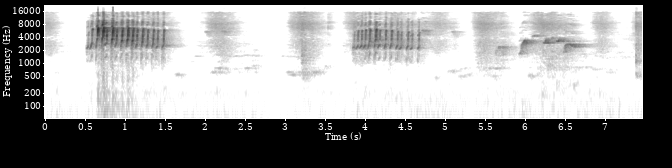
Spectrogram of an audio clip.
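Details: Javan white-eye song meant as a training lure for songbirds: two harsh, buzzy chattering bursts a few seconds apart, then a few thin notes and short clear whistled phrases that step up and down, with quiet gaps between.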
